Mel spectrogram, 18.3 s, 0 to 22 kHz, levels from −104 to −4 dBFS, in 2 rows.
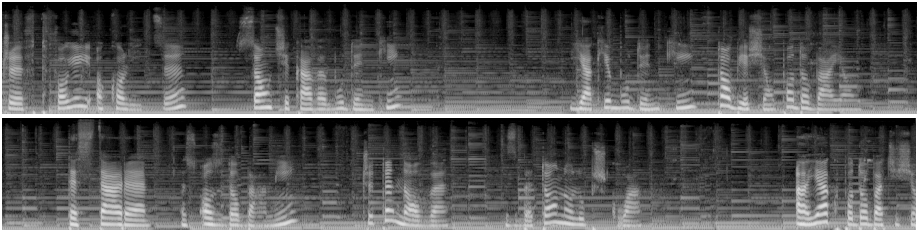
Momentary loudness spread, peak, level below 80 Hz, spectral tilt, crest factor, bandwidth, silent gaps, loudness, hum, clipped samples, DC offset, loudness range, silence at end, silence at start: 17 LU; -6 dBFS; -38 dBFS; -7.5 dB/octave; 20 dB; 14 kHz; none; -26 LUFS; none; under 0.1%; under 0.1%; 4 LU; 0 s; 0 s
